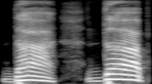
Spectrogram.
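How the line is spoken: Hoarse rasp. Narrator (Russian): прохрипел

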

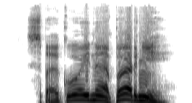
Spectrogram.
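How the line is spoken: Shouted. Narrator (Russian): крикнул капитан, предварительно вынув фонарик изо рта

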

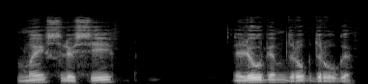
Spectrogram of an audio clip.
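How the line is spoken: Even, level voice. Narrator (Russian): ровным голосом ответил он

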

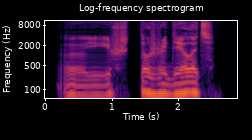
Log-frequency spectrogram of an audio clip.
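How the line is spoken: Quiet question. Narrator (Russian): тихо спросил один из них

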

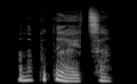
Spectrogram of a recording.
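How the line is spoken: Barely audible whisper. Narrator (Russian): чуть слышно шепнула в ответ

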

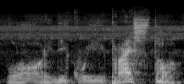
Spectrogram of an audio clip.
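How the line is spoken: Chilling urgent whisper. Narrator (Italian): incitò con un bisbiglio che congelò il sangue

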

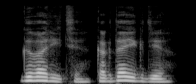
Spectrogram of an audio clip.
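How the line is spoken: Sighing. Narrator (Russian): вздохнула я

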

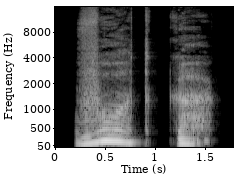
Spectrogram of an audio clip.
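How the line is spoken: Amazed drawl. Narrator (Russian): протянула она изумленно

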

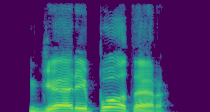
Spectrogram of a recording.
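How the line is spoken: Shouting. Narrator (Russian): закричал то ли Фред, то ли Джордж Уизли

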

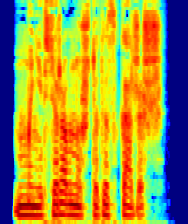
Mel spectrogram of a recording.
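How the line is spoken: Growled. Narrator (Russian): прорычал он

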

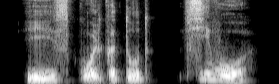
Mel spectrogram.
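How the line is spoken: Hoarse, fearful, agitated. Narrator (Russian): спросил глава города хриплым от страха и волнения голосом

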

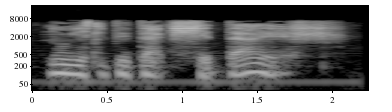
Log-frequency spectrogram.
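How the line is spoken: Doubtful drawl. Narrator (Russian): с сомнением протянул Шмирнов

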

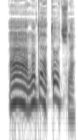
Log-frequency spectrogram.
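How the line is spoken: Sigh. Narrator (Russian): вздохнула она

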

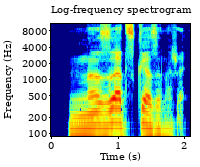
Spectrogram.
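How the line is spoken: Growled. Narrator (Russian): рыкнул я

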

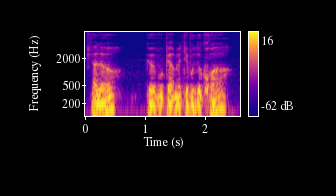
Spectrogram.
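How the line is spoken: Defiant question. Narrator (French): demanda-t-il d'un ton de défi

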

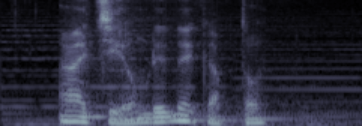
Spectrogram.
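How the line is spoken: Cold question. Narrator (Vietnamese): lạnh lùng hỏi

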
